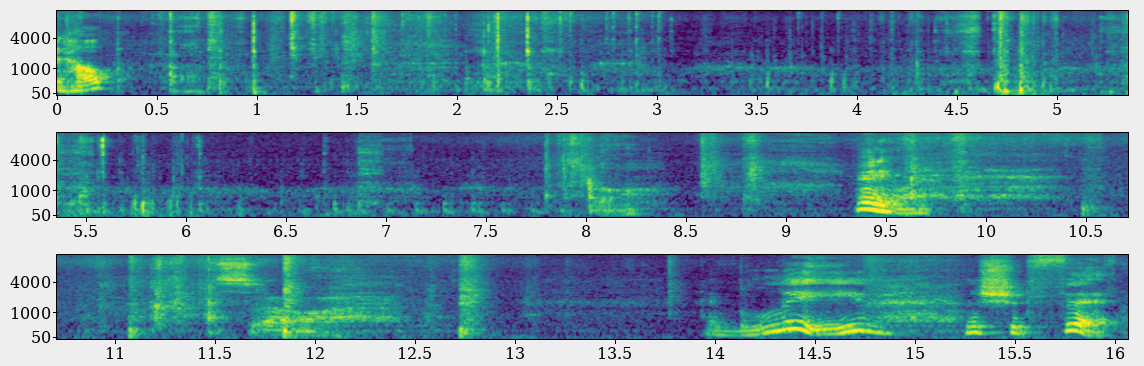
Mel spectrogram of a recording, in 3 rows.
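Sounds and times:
plastic blister pack rustling: 0.4s - 8.8s.

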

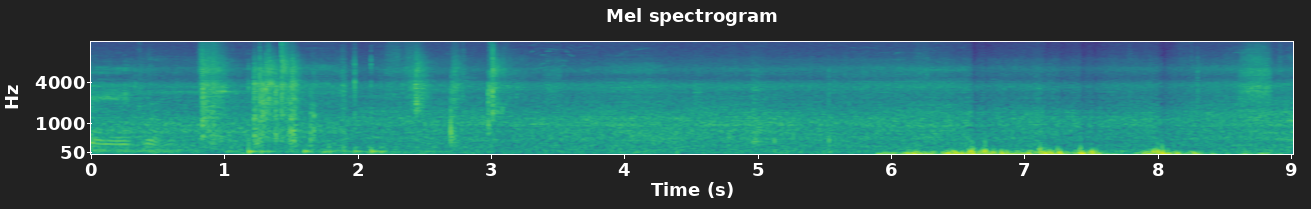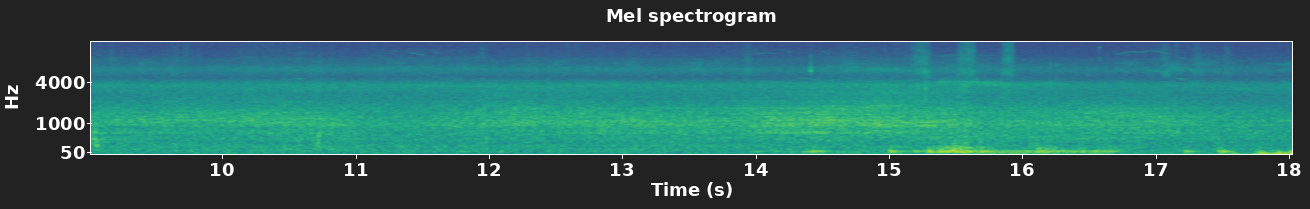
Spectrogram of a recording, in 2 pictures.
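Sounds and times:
low hum: 14.0s - 18.0s
dull low thumps: 14.4s - 18.0s.

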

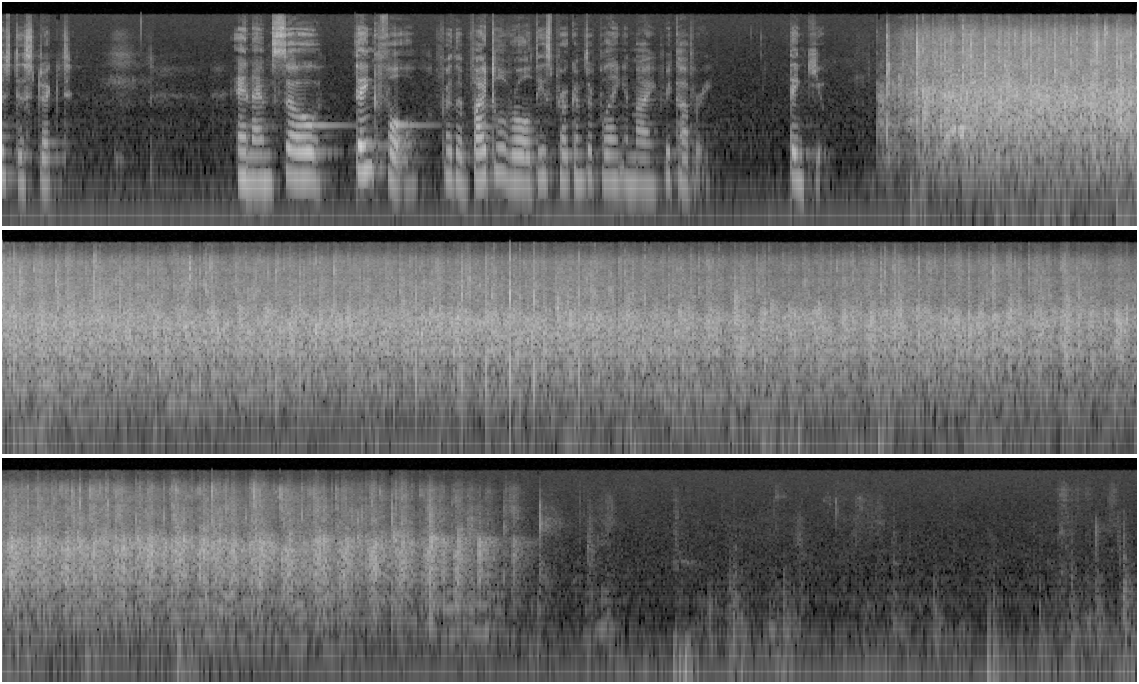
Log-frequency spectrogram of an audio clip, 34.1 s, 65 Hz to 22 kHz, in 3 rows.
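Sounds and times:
audience applauding: 8.7s - 28.1s.

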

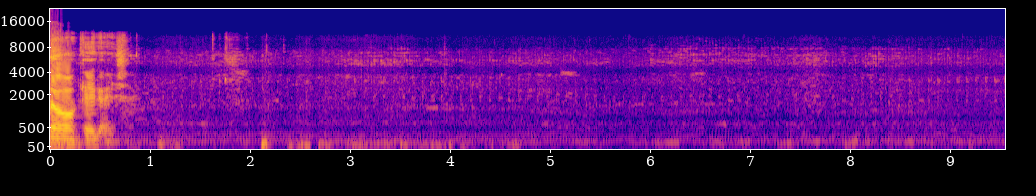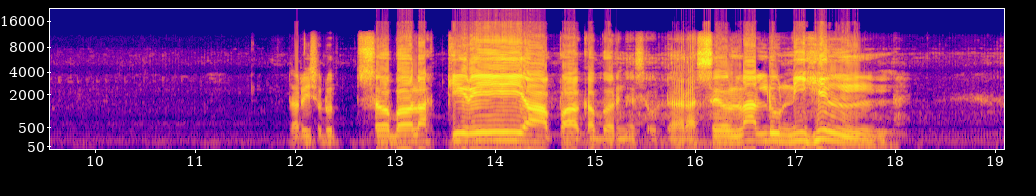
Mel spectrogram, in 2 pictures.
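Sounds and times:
low rumbling: 0.0s - 19.0s.

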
